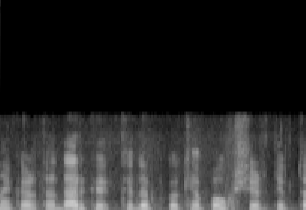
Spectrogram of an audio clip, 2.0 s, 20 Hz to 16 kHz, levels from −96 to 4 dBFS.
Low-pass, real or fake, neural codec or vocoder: 7.2 kHz; real; none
